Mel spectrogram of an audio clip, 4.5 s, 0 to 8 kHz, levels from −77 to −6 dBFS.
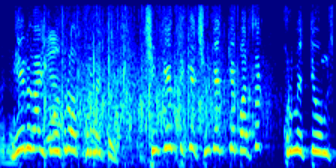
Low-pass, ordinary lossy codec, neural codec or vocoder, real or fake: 7.2 kHz; none; none; real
